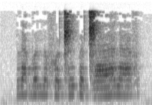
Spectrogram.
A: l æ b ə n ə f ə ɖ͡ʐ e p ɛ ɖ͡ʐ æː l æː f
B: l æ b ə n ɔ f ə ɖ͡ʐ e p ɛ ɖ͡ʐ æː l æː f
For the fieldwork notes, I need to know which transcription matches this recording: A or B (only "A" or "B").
A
